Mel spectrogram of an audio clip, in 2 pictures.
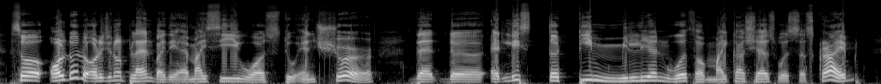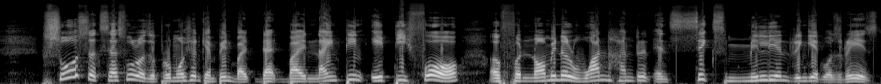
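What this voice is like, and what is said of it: Put-on Indian accent. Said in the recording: “I'm going to use my Shut Indian up. Accent.”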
